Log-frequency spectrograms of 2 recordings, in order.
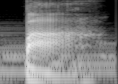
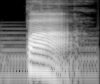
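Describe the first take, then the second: First: The pitch dips low and then rises. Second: The pitch falls sharply from high to low. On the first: It means a handle. "Bunyi ketiga" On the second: It means father. "Bunyi keempat"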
